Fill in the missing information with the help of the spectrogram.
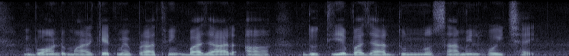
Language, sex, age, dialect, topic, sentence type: Magahi, male, 25-30, Western, banking, statement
